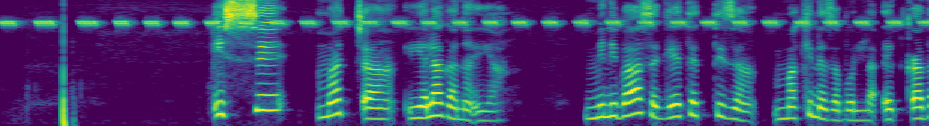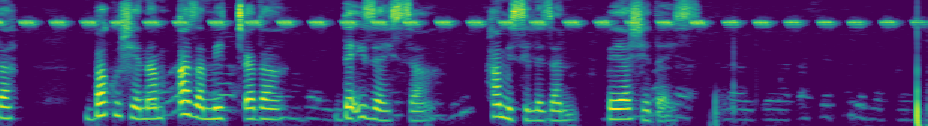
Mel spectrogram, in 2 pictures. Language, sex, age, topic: Gamo, female, 25-35, government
